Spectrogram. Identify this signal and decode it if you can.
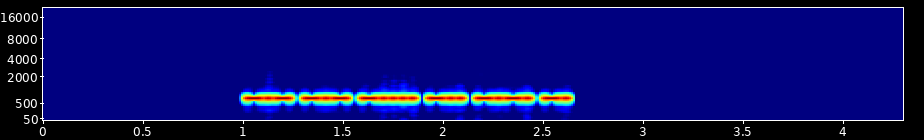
Morse code, heard as a keyed tone, about 52 wpm, 700 Hz. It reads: KK6DCN
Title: USA Call Signs - 6 Characters - Repeated 3x - 50wpm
